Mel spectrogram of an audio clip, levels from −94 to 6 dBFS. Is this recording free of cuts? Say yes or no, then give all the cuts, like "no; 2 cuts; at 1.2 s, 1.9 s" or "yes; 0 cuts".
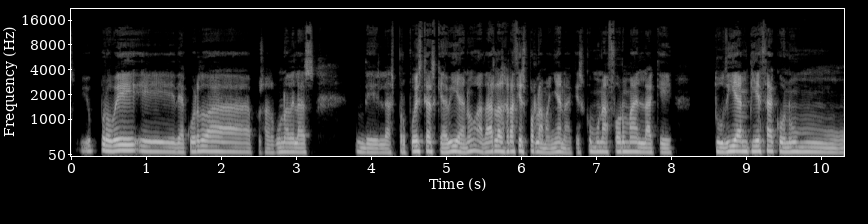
yes; 0 cuts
